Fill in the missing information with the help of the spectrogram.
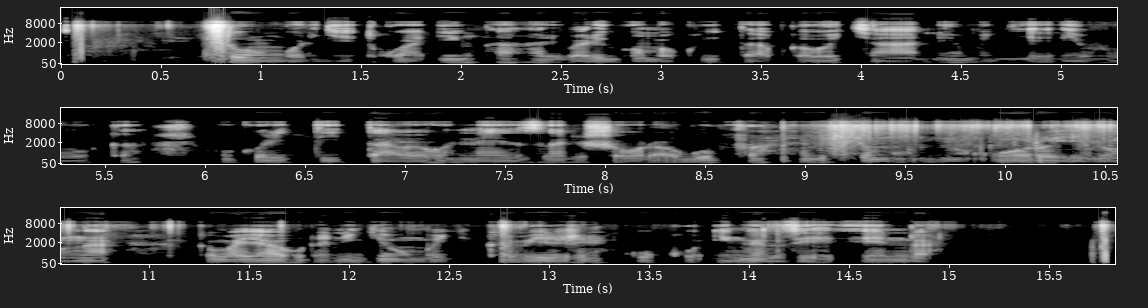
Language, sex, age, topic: Kinyarwanda, male, 18-24, agriculture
